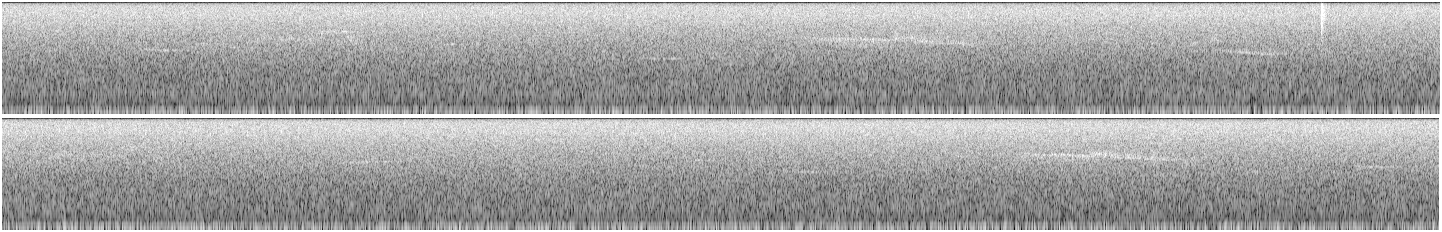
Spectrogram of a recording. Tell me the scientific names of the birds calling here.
Piranga ludoviciana, Leiothlypis celata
